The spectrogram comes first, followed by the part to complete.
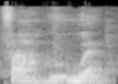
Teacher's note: Di ayat yang ke-7 ada lafadz fahuwa, pendek semua, haknya keluarkan dari tenggorokan bagian bawah ya, lebih tebel ya. Fahuwa, bukan fahu tapi fahuwa.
